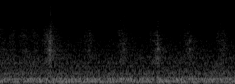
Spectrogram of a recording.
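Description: A nail buffer block rubbed back and forth over a dip-powder nail: a faint series of rasping strokes as the coat is smoothed after filing.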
